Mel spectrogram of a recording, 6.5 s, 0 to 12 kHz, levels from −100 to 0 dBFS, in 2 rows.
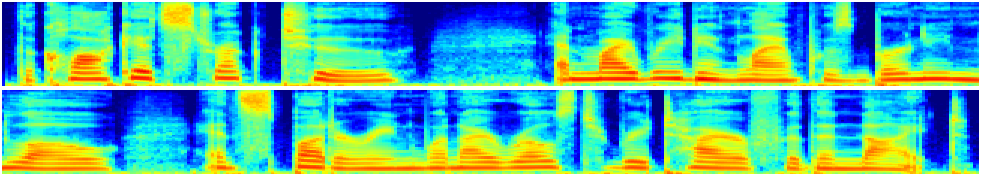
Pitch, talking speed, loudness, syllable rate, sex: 185 Hz, 205 wpm, -21 LUFS, 5.0 syllables/s, female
